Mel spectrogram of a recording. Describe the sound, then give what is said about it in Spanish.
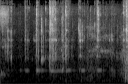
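Ice cubes clinking against a small glass of wine as the glass is swirled, in a quick, irregular series of bright, sharp taps, with a faint ringing tone lingering between the clinks. No one speaks. “mueve, mueve tu copita así, porque se oyeron así los hielitos y se antoja.”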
